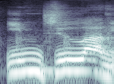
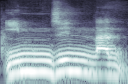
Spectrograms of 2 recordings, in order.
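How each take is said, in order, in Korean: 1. 가운데 자음은 L-L 겹 소리로 납니다. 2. 가운데 자음은 N-N 겹 소리로 납니다. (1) "그런데 그렇게 발음하지 않아요" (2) "실제로는 임진난 이렇게 발음한다"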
